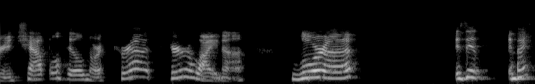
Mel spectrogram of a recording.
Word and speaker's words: Lara: Laura, am I saying it right? Lara or Laura? Lara, yep.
